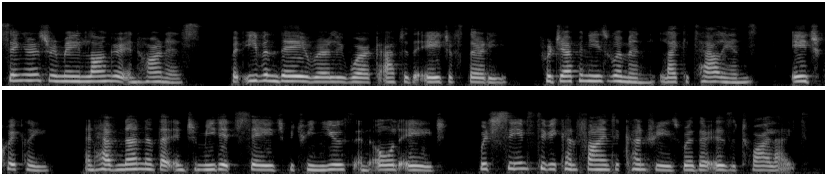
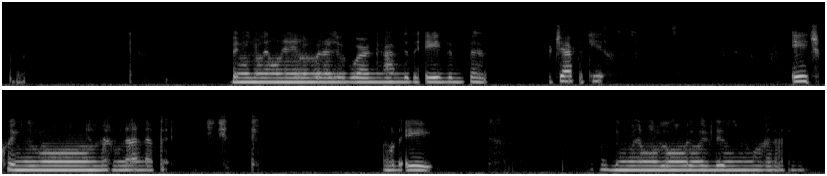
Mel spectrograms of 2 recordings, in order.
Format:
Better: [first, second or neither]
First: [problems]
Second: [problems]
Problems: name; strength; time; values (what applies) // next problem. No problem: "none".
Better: first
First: none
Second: noise reduction (neural diffusion model UNIVERSE++)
